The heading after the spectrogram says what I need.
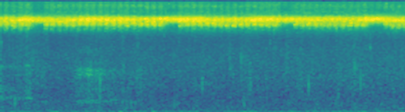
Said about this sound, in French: Tout est dominé par ce son très aigu. Je dis rien, à la limite du supportable. Des criquets et de la pluie là qui commence à peut-être à redoubler d'intensité. Enfin, quand je dis redoubler, légèrement plus intense sous les feuillages.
